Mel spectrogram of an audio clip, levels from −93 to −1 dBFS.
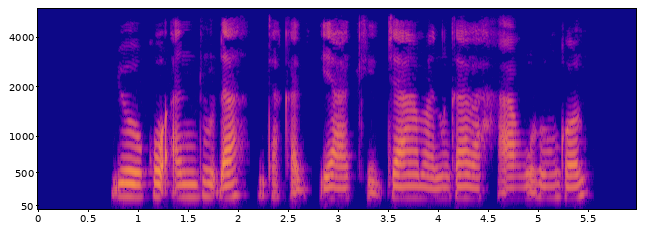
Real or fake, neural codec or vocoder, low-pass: real; none; 5.4 kHz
